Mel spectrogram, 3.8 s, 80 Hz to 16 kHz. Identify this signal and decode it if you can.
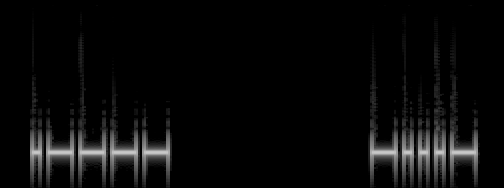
Morse code, heard as a keyed tone, about 20 wpm, spaced as for 5 wpm, 700 Hz. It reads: 1<BT>
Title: 223 Lesson 36d - BT - Two Characters 20wpm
